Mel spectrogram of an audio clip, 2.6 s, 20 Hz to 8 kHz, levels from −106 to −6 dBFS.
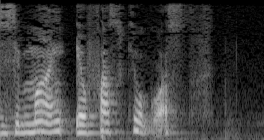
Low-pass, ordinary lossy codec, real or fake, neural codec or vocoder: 7.2 kHz; none; real; none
